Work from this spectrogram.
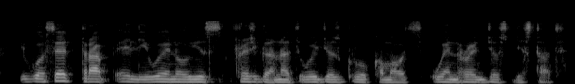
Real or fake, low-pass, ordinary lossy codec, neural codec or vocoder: fake; none; none; codec, 16 kHz, 16 kbps, FunCodec, trained on Chinese and English, 50 frames a second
